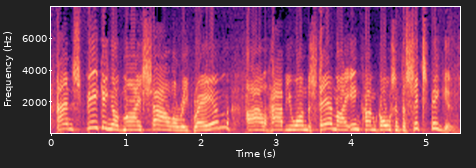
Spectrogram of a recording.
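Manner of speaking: high, peppy tenor. Shown as a demonstration. Mimic jokes to the host about his salary, in a high tenor. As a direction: pitch it well up, rising and falling. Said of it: "take [name] again".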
